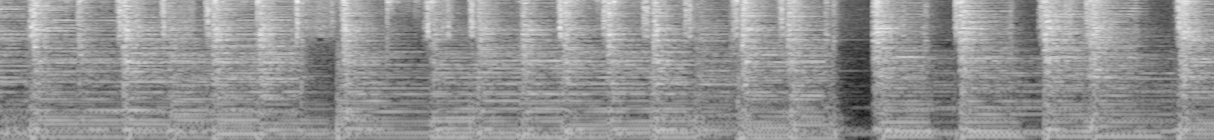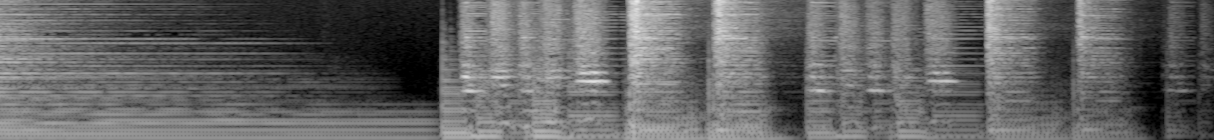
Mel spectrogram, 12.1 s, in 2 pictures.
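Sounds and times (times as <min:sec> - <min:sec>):
acoustic guitar: 0:00.0 - 0:12.1
bass: 0:00.0 - 0:12.1
flute: 0:08.3 - 0:12.1.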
